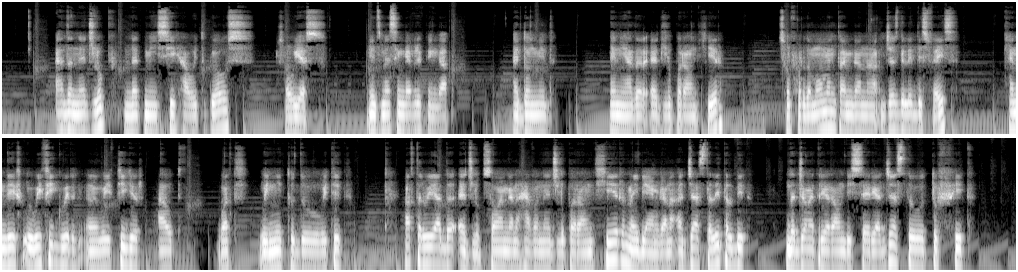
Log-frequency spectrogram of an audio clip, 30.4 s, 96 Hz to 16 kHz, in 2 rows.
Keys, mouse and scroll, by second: 0.4 shift+middle click, 0.9 scroll up 1, 1.8 ctrl+r, 5.0 shift+middle click, 7.1 middle click, 7.4 scroll up 1, 7.9 middle click, 8.4 scroll up 3, 8.6 shift+middle click, 8.9 middle click, 9.3 scroll up 1, 10.0 scroll down 2, 10.3 shift+middle click, 10.7 scroll down 1, 11.0 middle click, 11.2 click, 11.3 2, 11.5-12.9 drag, 12.9 3, 13.1-14.2 drag, 14.2 Delete, 15.0 shift+middle click, 15.4 middle click, 17.5-19.3 drag, 20.9 ctrl+r, 22.5 click, 24.3 1, 24.7 click, 25.6 g, 25.7 g, 27.2-28.3 drag, 28.3 g, 28.5 g, 29.1 click.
